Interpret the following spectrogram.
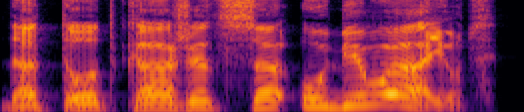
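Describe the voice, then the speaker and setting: A man reading an audiobook voices a cheerful young nobleman with loud, hearty exclamations. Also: high-pitched, wildly swooping pitch, slow, dry recording, studio quality, voice pushed up, exaggerated voice. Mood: eager.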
